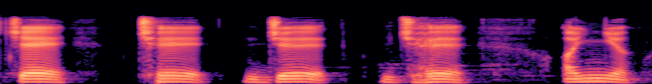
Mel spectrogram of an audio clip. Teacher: जो आपकी जीभ है वो ऑटोमेटिक ही आपके तालवे पे टच होगी, आपके तालव्य पे टच होगी।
